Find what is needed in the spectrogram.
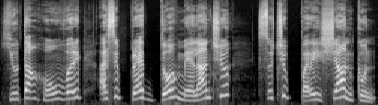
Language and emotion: Kashmiri, disgusted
